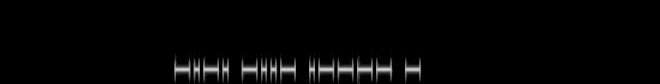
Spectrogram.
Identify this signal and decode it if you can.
Morse code, heard as a keyed tone, about 25 wpm, 700 Hz. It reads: CX1T
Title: DXCC-100 Call Signs - 4 Characters - Repeated 2x - 25wpm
